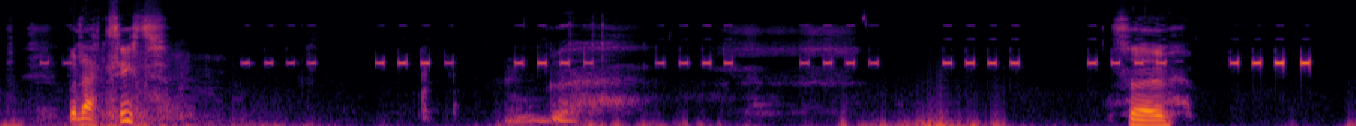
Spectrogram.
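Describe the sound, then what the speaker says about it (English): A phone alarm goes off outdoors at a dockside fishing spot, repeating quick clusters of thin high beeps for several seconds while someone talks over them in bursts. "That's my alarm going, saying to tell me to pack up"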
